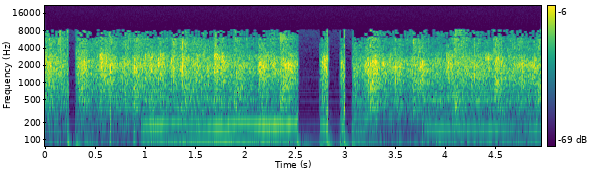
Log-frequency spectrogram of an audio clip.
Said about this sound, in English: Yeah, some more people are coming. Clap for them as they come. Clap for them.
